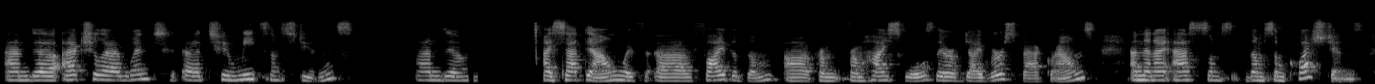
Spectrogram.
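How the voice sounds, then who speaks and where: A woman hosting an interview, speaking in a halting, polite way. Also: mid-range voice. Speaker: host. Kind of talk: interview chat. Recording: dull lo-fi audio.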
